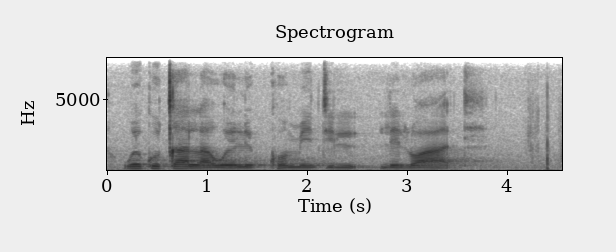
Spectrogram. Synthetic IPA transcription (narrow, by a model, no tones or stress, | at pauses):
wʔek̬ʼuǀalawelikʰomid̥ʱʼilɛlwaːd̥ʱi̥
